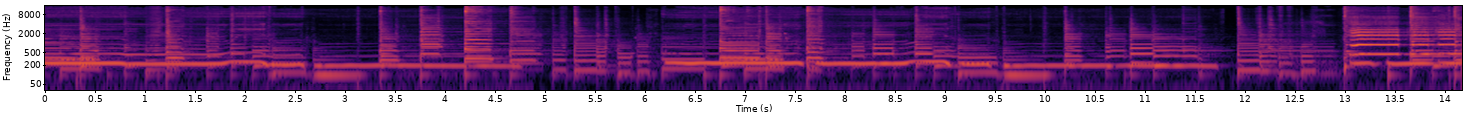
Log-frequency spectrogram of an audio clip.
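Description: Instrumental background music: a plucked-string melody with long held notes that slide in pitch, the same phrase coming round again about six seconds later.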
